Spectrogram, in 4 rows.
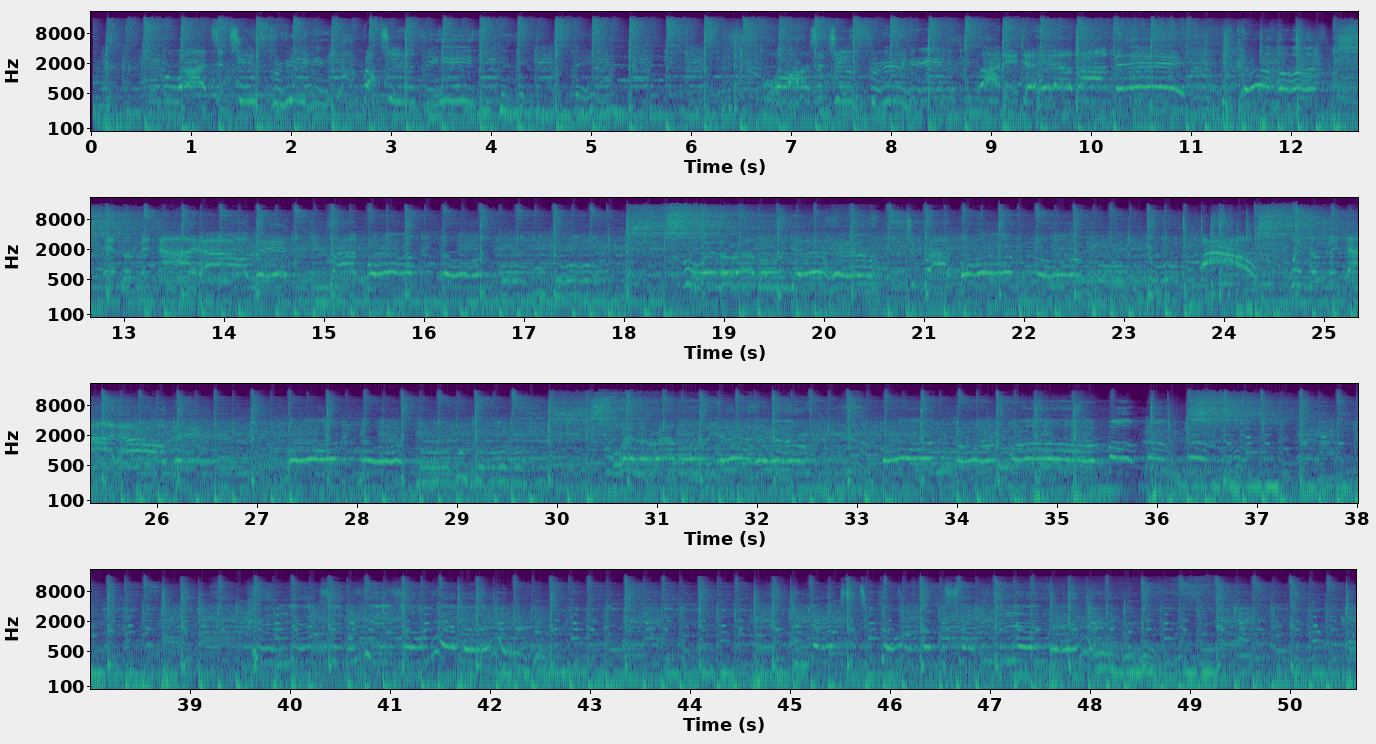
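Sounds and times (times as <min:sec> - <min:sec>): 
cover band playing: 0:00.0 - 0:50.6.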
